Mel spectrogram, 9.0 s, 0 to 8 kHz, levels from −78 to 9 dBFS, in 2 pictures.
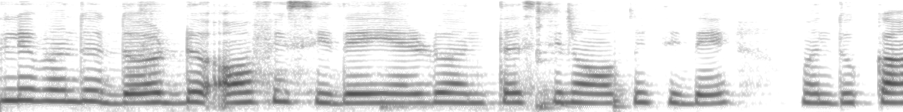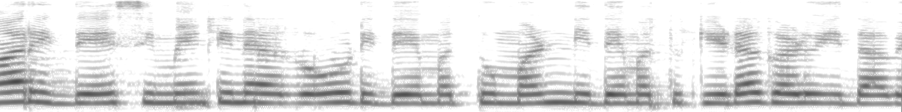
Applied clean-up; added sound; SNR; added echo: neural mask model DeepFilterNet 3.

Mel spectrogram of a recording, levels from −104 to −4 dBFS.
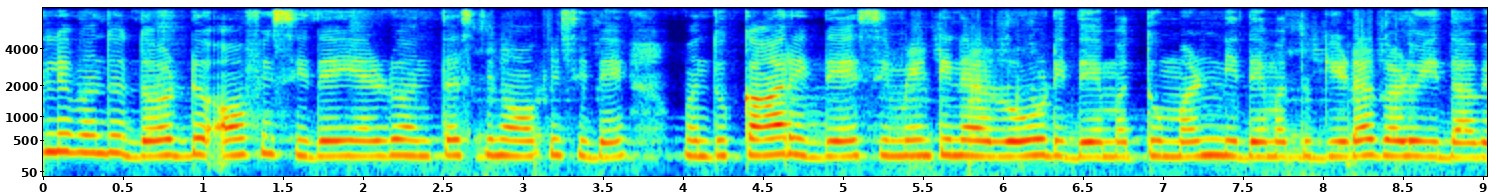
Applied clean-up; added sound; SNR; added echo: neural separator model SepFormer DNS4.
